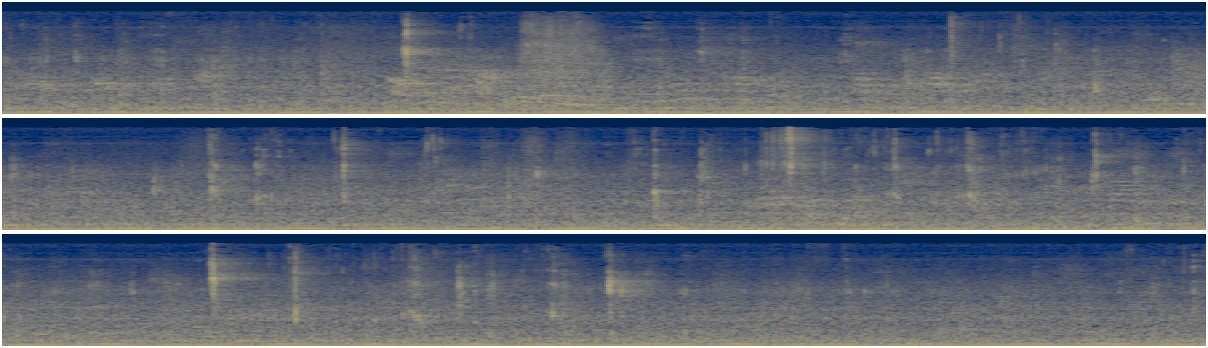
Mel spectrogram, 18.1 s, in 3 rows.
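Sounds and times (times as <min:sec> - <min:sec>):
chewing and biting food: 0:03.4 - 0:16.7.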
